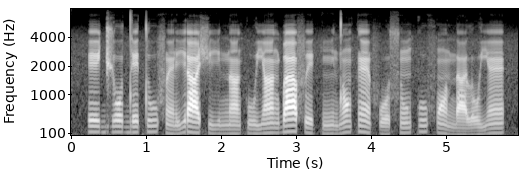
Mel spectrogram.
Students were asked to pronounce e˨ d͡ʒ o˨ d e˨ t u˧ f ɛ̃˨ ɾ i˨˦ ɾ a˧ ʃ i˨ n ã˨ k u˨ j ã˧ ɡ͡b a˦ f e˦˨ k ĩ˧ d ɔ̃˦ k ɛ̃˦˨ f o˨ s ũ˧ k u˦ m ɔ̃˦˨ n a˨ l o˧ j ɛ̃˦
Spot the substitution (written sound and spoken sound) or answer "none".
m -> f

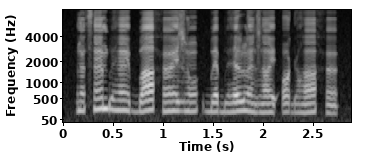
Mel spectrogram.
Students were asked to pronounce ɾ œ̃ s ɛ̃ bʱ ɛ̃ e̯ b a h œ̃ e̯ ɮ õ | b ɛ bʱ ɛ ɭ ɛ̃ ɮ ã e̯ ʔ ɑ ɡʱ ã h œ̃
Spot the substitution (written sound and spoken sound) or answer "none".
none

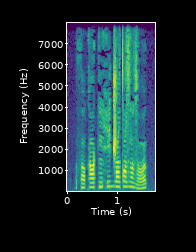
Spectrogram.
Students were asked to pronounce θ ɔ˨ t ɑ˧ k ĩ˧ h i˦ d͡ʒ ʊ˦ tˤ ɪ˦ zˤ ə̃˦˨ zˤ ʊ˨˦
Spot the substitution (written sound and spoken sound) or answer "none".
t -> k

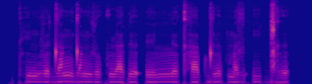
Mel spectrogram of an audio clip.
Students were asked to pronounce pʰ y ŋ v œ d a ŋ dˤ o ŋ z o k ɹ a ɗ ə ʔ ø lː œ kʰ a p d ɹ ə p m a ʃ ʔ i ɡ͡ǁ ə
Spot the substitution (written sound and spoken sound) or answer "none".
ʃ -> z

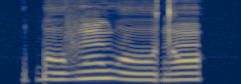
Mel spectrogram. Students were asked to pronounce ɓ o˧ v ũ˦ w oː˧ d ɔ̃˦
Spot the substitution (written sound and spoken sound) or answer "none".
none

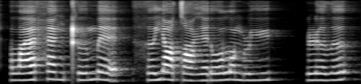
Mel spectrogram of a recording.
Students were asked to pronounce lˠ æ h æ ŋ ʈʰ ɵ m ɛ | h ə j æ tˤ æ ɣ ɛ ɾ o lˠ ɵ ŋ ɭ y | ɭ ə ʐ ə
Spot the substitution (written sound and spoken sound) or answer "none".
ʐ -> ð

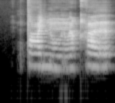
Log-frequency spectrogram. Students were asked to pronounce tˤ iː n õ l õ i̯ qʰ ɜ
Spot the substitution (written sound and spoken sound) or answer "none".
l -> ɾ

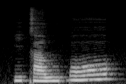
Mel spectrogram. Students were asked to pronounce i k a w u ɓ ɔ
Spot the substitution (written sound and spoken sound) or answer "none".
none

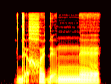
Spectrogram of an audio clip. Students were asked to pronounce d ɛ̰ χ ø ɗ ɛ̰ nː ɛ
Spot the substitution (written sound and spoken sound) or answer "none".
none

